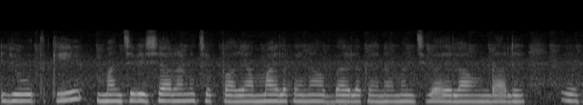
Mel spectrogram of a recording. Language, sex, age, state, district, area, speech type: Telugu, female, 30-45, Andhra Pradesh, Visakhapatnam, urban, spontaneous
